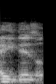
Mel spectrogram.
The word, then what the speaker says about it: ADZL: Yeah, it's pronounced A Dizzle, so it's one ADZL.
